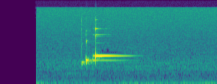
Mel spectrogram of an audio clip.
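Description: A phone chimes with a short message alert.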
